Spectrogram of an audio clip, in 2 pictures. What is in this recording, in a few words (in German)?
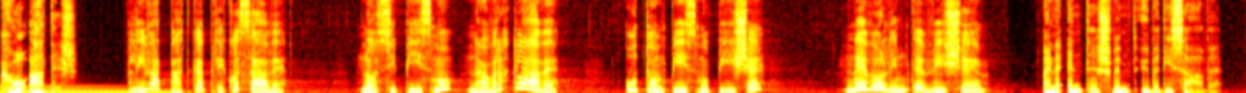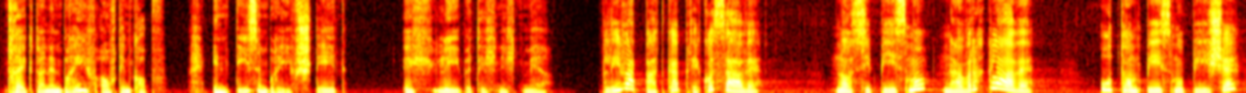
Kroatisch, kinderverse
